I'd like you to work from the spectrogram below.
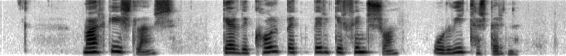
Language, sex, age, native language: Icelandic, female, 60-69, Icelandic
